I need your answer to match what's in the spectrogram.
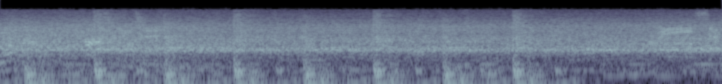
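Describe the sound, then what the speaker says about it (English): A stadium crowd at a college football game between Mizzou and Notre Dame keeps up a broad, continuous roar with rhythmic swells, heard from within the stands. "The roar of the crowd trying to fuel this defense to keep them pinned in their own end."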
